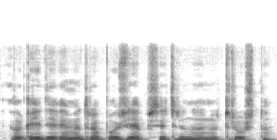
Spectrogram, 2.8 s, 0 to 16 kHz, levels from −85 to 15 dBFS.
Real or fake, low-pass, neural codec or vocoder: fake; 10.8 kHz; vocoder, 24 kHz, 100 mel bands, Vocos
